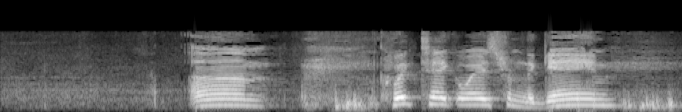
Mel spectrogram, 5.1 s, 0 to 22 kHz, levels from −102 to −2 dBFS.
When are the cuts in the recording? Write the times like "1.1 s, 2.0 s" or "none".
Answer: none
